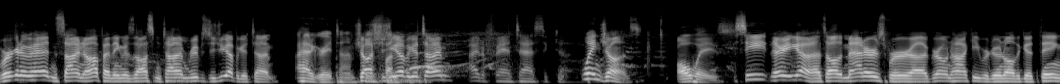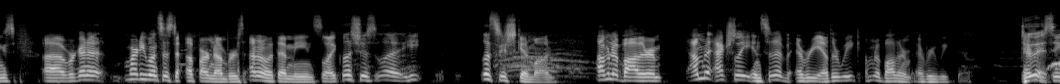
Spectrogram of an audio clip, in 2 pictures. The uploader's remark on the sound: We're back to finish the live event with the Dallas Stars and Fort Worth Barracudas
